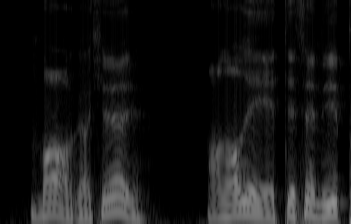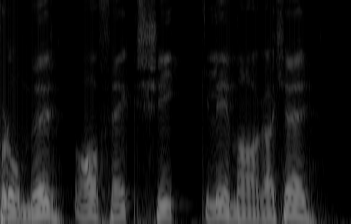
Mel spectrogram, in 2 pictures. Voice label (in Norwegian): magakjør, Numedalsmål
